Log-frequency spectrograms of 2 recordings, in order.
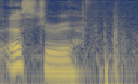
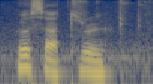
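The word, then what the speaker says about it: Ásatrú: Norse Österu. Usatru. Keep on getting that one wrong.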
